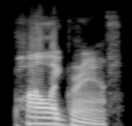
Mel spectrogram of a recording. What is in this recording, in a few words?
"polygraph", American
